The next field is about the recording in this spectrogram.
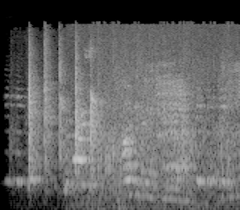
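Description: Several goats on a goat ranch bleat in overlapping, wavering cries, moderately loud, with a few sharp knocks near the start and a continuous bleating chorus filling the rest.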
